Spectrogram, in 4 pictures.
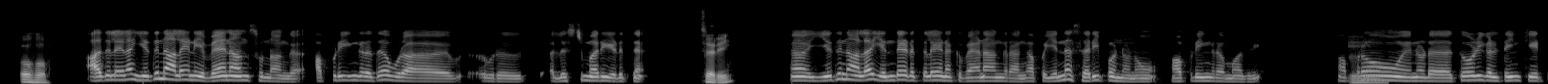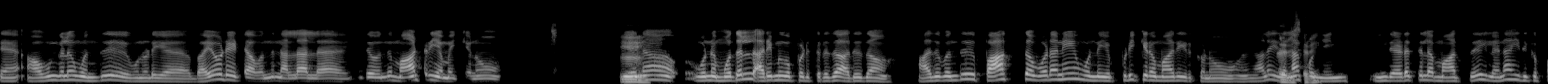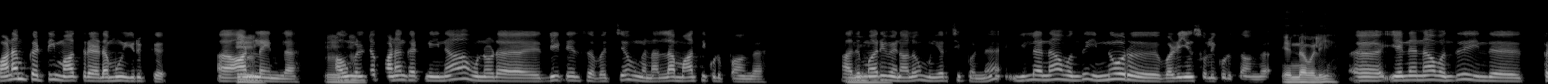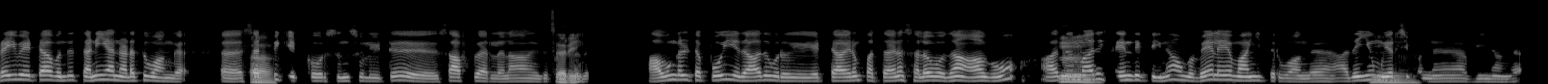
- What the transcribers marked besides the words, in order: other background noise; in English: "லிஸ்ட்"; in English: "பயோடேட்டா"; in English: "ஆன்லைன்ல"; in English: "டீட்டெயில்ஸ"; in English: "ப்ரைவேட்டா"; in English: "சர்டிஃபிக்கேட் கோர்ஸுன்னு"; in English: "சாஃப்ட்வேர்லலாம்"
- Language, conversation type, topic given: Tamil, podcast, உத்வேகம் இல்லாதபோது நீங்கள் உங்களை எப்படி ஊக்கப்படுத்திக் கொள்வீர்கள்?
